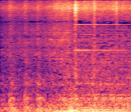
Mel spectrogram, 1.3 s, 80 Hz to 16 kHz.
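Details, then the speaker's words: 2009 Mercedes E350 with intermittent no-crank/no-start and stalling when warm, after ECU work, battery reconnected with jump box: short crank, catches cleanly, settles to smooth low idle; normal crank and start. "Okay, she started. That's good. We're going to have to let it run to see if it's still doing the uh the idle issue where it would stall after it warms up."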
